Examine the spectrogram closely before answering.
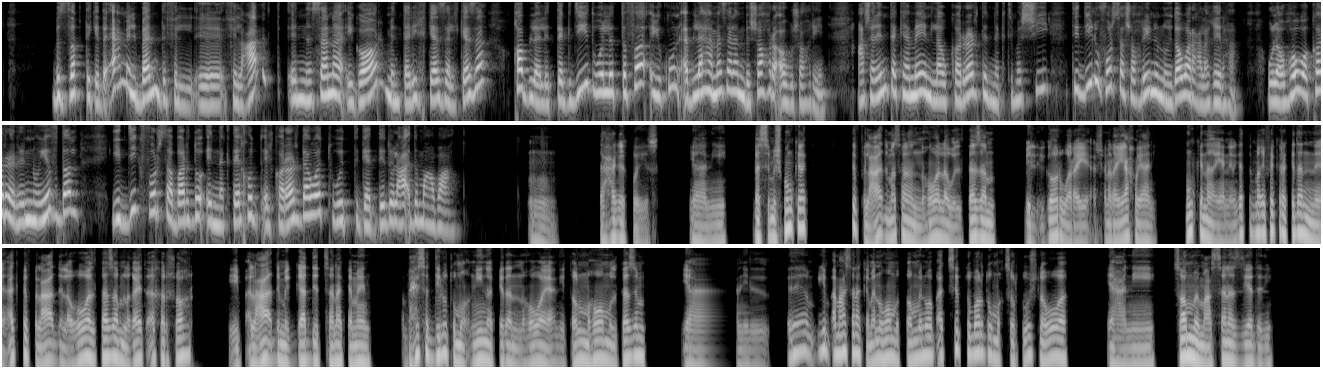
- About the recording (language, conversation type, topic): Arabic, advice, إزاي بتتفاوض على شروط العقد قبل ما تمضي عليه؟
- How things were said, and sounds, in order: other background noise; distorted speech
